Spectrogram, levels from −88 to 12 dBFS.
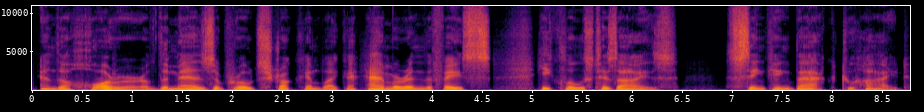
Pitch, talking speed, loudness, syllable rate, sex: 95 Hz, 155 wpm, -20 LUFS, 3.7 syllables/s, male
